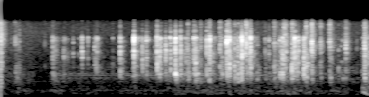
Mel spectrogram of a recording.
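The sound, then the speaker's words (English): Rapid clicking of keys on a computer keyboard, a steady run of crisp taps with brief pauses, no voices. “Your typing is drowning”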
